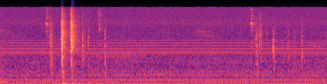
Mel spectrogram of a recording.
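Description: A few computer keyboard keystrokes: a quick cluster just under a second in and a couple of fainter presses near three seconds, over a faint steady hum.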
